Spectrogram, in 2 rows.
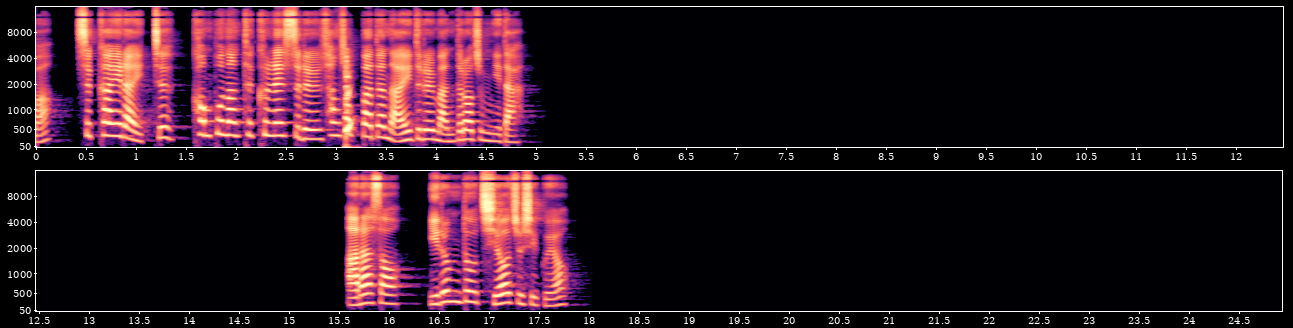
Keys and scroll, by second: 3.1 typing, 5.4-8.1 typing, 10.2 BackSpace, 11.7 BackSpace, 15.2 ctrl+c, 23.4 typing.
